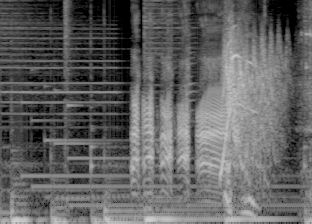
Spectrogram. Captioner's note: laughs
